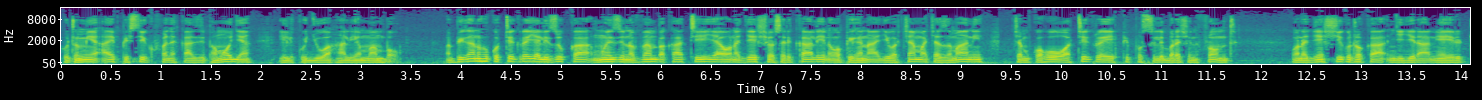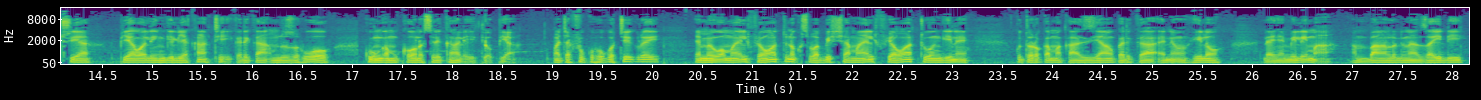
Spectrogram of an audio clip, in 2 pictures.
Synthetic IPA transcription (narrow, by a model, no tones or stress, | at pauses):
hutumiaʔajpisiku̥faɲakazipamɔʄailikuʄuaɦalijamambɔ̰ | mapiɠanɔhukɔtikɾɛjalizukamwɛzinɔvɛmbakatijawanaʄɛʃiwasɛɾikalinawapiɠanaʄiwat͡ʃamat͡ʃazamanit͡ʃam̩kɔaɦuɔwatikɾɛjpipɔlsɛlibɾaʃɔnflɔnd | wanaʄɛʃikutɔkaɲ̩t͡ʃiʄiɾanijaɛɾitɾiapiawaliːŋɡiliakatʰḭkatikam̩zɔzɔɦuɔkuuŋɡam̩kɔnɔwasɛɾikalija̰ɛ̰θiɔ̰pia̰ | mat͡ʃafukɔɦukɔtikɾɛi | jamɛuwamaɛlfujawatunaku̥saɓaɓiʃamaɛlfujawatuwɛŋɡinɛ | kutɔɾɔkamakazijaɔkatikaʔɛ̰nɛɔɦilɔlɛɲamilima̰ːmbalɔlinazaiɗi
